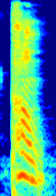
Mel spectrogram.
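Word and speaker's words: thumb: Silent है। तो जितने भी लेटर्स हैं आपके थंब थंब नहीं बोलते हो।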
